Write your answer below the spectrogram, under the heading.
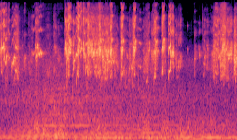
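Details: Parblue and opline lovebirds give bursts of shrill, squeaky chattering over a faint low hum, with short pauses between the louder outbursts.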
